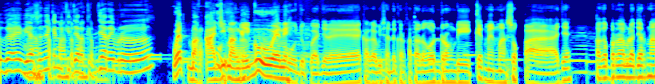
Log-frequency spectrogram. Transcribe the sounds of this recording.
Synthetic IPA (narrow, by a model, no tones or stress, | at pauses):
uɡaɛbiasaɲakandiakəəd͡ʒaɾnkəd͡ʒaɾɛbɾu | wɛt̪̚baŋad͡ʒimaŋɡɪlɡuɛnɪud͡ʒʊk̚bad͡ʒəɾɛkaɡaʔbisadəŋarkat̪adɔɡɔndɾɔŋdikɪt̪̚maɪnmasʊkad͡ʒa | kaɡaʔp̬ərnahbəlad͡ʒarna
